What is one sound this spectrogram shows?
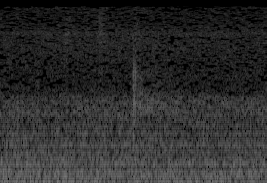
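Billiard balls knock together with a click.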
